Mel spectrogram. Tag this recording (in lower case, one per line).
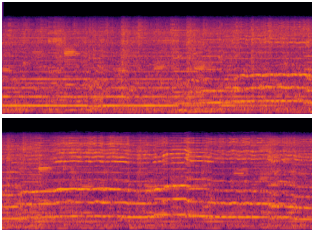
music
sad music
